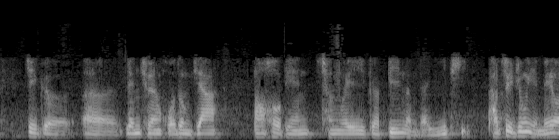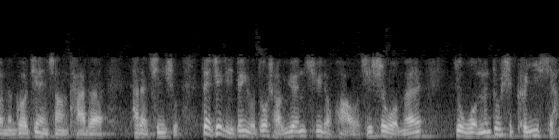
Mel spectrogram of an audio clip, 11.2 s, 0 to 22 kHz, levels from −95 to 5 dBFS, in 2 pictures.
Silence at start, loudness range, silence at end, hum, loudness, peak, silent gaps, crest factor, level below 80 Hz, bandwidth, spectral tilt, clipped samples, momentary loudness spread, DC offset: 0 s; 1 LU; 0 s; none; -29 LUFS; -14 dBFS; none; 14 dB; -70 dBFS; 4.9 kHz; -9 dB/octave; under 0.1%; 6 LU; under 0.1%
